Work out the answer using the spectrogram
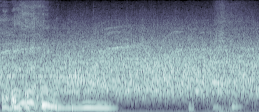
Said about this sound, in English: Shout out. Hey, give a clap.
